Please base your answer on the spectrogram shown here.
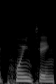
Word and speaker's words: Poynting: so it's convenient that it's called the pointing vector because it points in the direction that the wave is propagating but it's spelled a little differently this was john henry poynting he was a student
